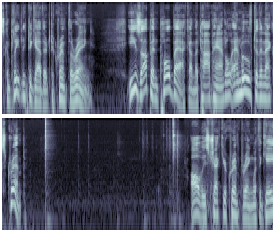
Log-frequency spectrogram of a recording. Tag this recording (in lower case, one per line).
tools
speech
